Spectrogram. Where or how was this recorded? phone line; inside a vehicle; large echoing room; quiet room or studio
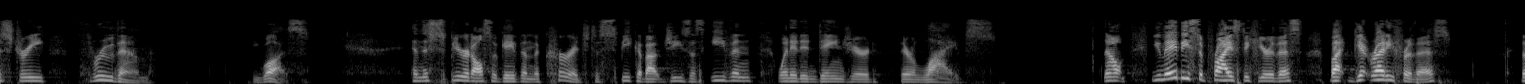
large echoing room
